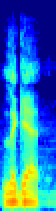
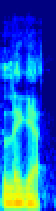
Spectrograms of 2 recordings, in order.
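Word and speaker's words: Liget: Leggett. How's that spelled? I don't know if I'm pronouncing it correctly, but you know the word legit? Like, that's legit, man. Yeah. Flip the I and the E. Leggett.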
